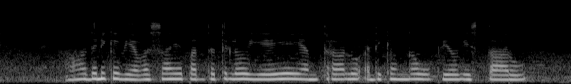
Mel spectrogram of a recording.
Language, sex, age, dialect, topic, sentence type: Telugu, female, 18-24, Utterandhra, agriculture, question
